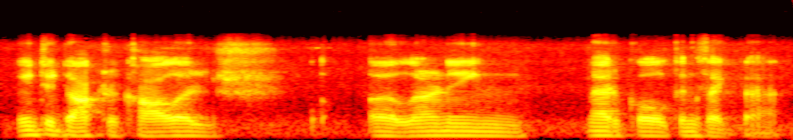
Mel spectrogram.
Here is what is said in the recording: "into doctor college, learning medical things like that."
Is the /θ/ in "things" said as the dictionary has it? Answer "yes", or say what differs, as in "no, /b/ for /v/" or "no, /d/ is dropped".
yes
